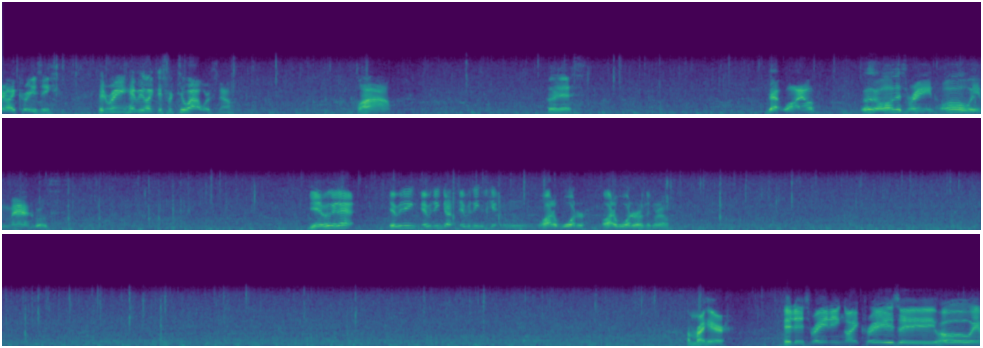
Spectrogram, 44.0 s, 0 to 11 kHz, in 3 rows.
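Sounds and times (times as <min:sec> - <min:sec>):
heavy rain pouring: 0:00.0 - 0:44.0
water drips: 0:00.0 - 0:44.0.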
